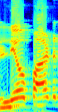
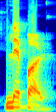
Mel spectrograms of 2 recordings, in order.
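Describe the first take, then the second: First: An o vowel is sounded in the first part. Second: No o vowel is sounded in the first part. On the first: The speaker calls it wrong. "लियोपार्ड नहीं बोलते हैं" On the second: The speaker calls it right. "हम क्या बोलते हैं? ... ओ क्या हो गया? साइलेंट"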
